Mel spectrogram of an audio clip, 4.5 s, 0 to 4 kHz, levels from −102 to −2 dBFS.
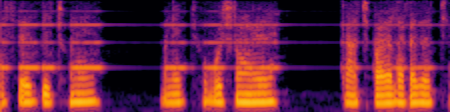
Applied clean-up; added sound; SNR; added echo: neural mask model RNNoise.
